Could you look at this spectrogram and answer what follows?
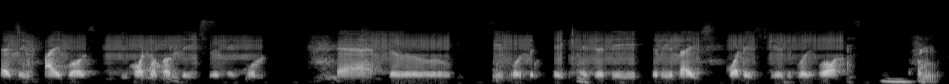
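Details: Electrolarynx speech from a man who lost his natural voice after surgery in 1997 for stage 4 vocal cord (throat) cancer; long-term survivor of about 10,000 days.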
